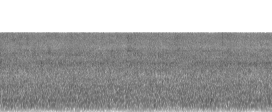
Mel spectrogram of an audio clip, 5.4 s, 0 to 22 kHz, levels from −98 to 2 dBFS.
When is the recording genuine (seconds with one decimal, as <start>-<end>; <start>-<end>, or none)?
none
